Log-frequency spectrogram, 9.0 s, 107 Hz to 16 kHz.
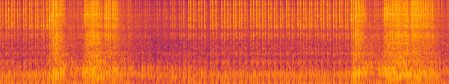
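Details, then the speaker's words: Harley-Davidson after Feuling 525 Reaper cam kit install with new cam bearings, lifters, high-pressure oil pump: deep lumpy twin rumble through two clean rev blips settling back, no ticking or clatter; normal running. "There's Dave, happy owner, brand new cam set. Sounds good."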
